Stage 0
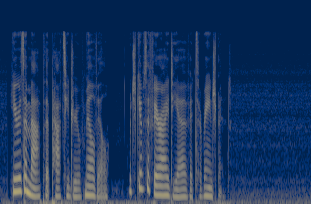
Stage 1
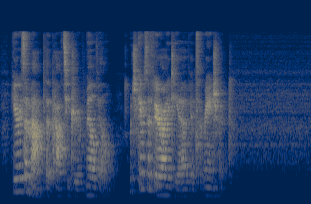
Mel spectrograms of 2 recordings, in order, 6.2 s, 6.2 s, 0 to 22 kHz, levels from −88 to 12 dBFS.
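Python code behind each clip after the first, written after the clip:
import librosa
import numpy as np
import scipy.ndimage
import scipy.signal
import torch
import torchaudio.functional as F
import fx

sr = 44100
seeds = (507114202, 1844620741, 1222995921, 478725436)

y = scipy.signal.sosfilt(scipy.signal.butter(4, 1100.0, 'highpass', fs=sr, output='sos'), x)
y = fx.room_shoebox(y, sr, seeds[0], volume_m3=58.0, walls='mixed', distance_m=1.5)
y = y * librosa.db_to_amplitude(2.5)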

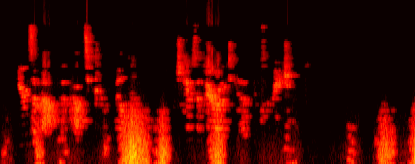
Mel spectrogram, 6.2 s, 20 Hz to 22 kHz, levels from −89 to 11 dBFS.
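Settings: y = np.minimum(x, 2.0 * 10.0 ** (-16.5 / 20.0) - x)
y = fx.dmg_wind(y, sr, seeds[1], corner_hz=400.0, level_db=-25.0)
y = fx.noise_reduce_blind(y, sr, reduce_db=27)
y = y * librosa.db_to_amplitude(-8.5)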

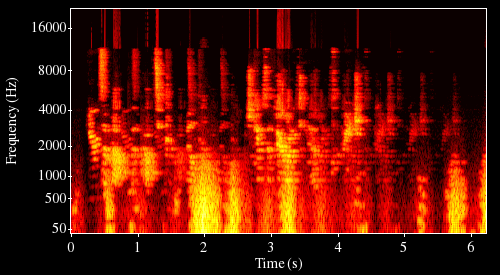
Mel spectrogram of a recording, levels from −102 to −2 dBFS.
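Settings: y = fx.echo_feedback(x, sr, ms=490, feedback_pct=41, wet_db=-23)
y = y * librosa.db_to_amplitude(4.5)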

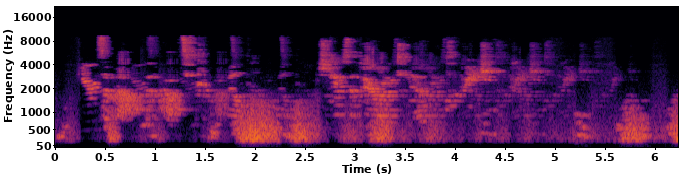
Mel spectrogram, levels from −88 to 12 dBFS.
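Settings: y = fx.brickwall_bandpass(x, sr, low_hz=200.0, high_hz=9100.0)
y = fx.env_flatten(y, sr, amount_pct=50)
y = y * librosa.db_to_amplitude(-3.0)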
